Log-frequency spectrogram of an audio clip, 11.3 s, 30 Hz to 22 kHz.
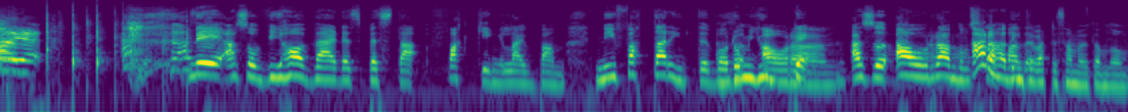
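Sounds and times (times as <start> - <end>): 
hands clapping: 0.2 - 2.0
speech: 1.9 - 11.2.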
